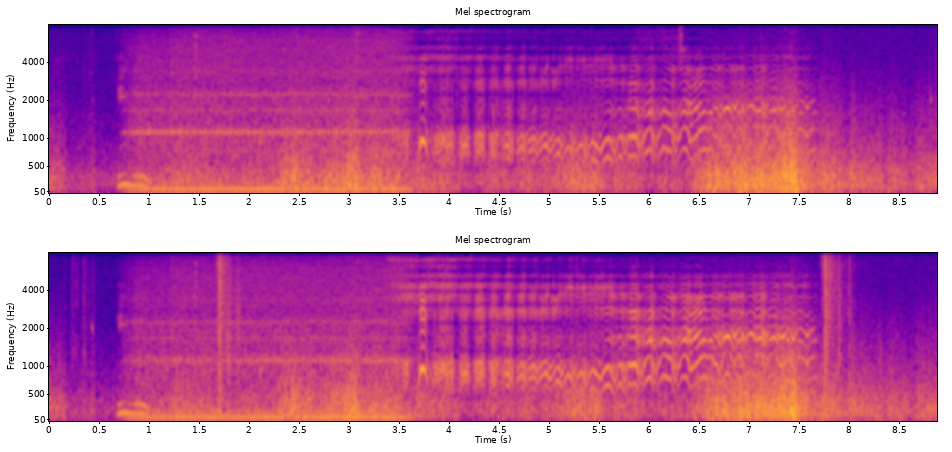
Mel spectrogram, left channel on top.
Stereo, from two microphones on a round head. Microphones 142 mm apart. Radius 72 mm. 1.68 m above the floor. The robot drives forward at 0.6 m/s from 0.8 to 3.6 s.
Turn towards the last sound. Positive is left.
turn(degrees=-55)  # may be behind; listen again after turning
